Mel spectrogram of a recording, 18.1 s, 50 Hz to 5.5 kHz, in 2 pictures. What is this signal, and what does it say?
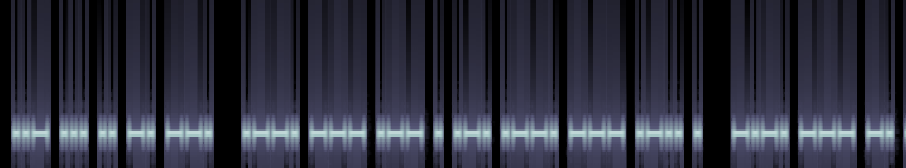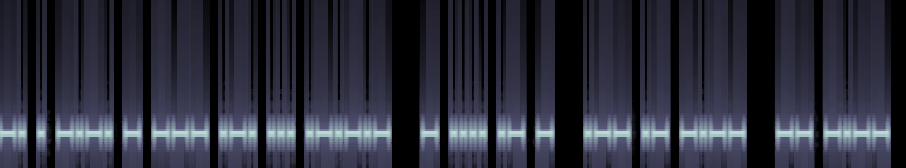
Morse code, heard as a keyed tone, about 25 wpm, 600 Hz. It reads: USING POWERPOLE CONNECTORS. THAT WAY MY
